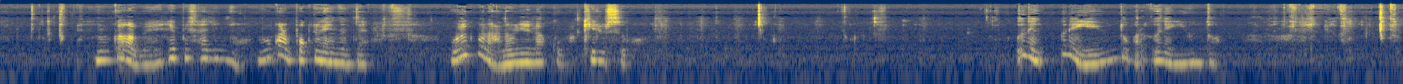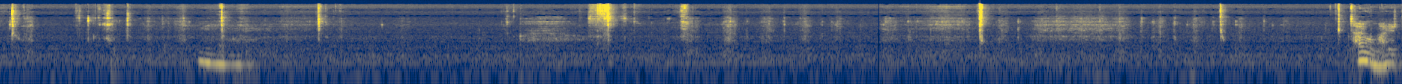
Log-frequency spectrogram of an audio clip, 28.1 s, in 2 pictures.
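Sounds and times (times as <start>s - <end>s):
crunchy pear chewing: 5.8s - 10.2s, 12.6s - 18.2s, 19.0s - 27.6s.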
